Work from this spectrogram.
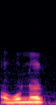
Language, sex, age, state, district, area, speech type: Assamese, male, 30-45, Assam, Barpeta, rural, spontaneous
